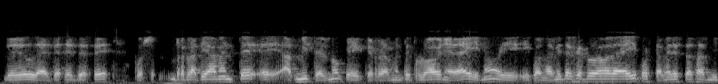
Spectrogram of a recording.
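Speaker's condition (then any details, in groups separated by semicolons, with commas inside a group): No condition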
